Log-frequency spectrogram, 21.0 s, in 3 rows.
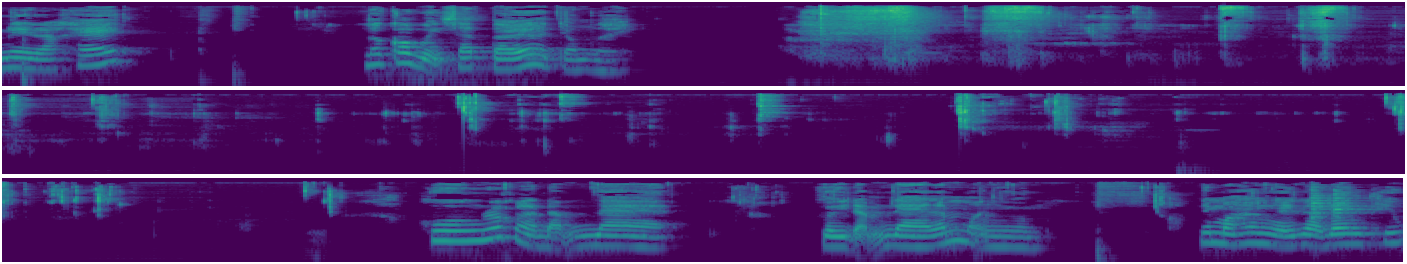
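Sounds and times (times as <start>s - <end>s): person chewing spaghetti: 4.0s - 16.0s, 17.6s - 18.0s.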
